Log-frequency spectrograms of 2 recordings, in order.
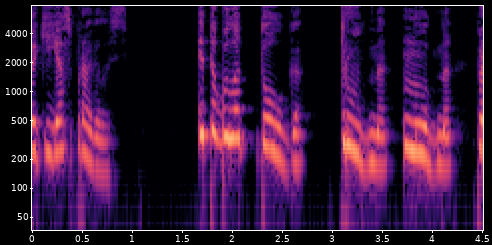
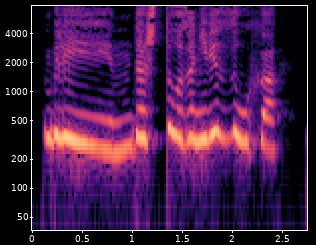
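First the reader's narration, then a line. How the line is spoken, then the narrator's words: Groan. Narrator (Russian): простонала я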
